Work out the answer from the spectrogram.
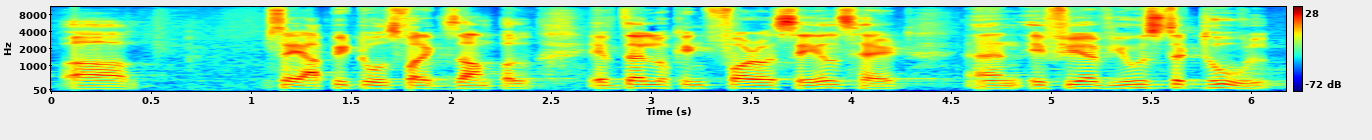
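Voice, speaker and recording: A man speaking on a conference panel, giving earnest, advice-heavy answers with frequent "you know" and "having said that". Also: medium pitch. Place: conference stage.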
